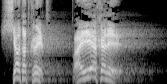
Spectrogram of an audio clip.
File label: kill streak first blood, russian; caster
